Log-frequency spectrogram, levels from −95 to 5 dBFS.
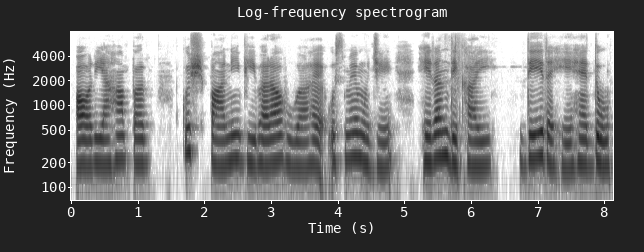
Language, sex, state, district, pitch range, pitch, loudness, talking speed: Hindi, female, Uttar Pradesh, Lalitpur, 185-215 Hz, 195 Hz, -19 LUFS, 125 wpm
